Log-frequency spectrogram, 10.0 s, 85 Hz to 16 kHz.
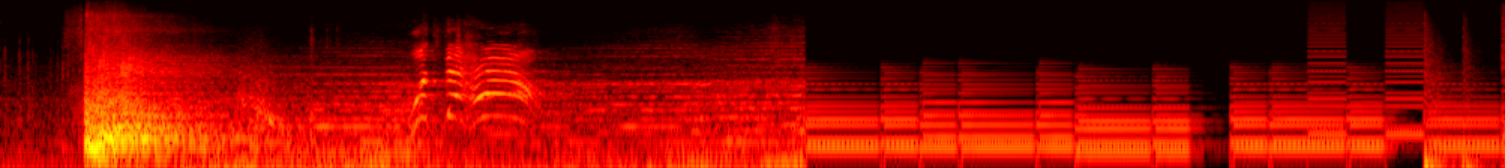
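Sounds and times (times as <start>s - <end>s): loud crashing impact: 0.6s - 2.0s.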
